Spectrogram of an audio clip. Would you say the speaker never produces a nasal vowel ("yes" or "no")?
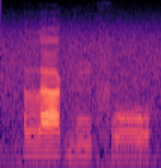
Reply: no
